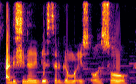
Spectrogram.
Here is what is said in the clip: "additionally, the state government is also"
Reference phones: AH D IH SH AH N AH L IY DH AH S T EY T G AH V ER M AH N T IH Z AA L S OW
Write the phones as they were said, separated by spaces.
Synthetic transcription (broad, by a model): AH D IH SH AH N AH L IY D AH S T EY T G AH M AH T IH S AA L S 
